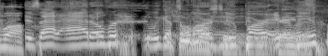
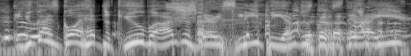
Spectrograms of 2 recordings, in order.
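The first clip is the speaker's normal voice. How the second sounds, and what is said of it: Put-on Mexican accent. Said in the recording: “you sound like a Jewish dude that's pretending to be Mexican ... Mexican impression from the 70s”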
